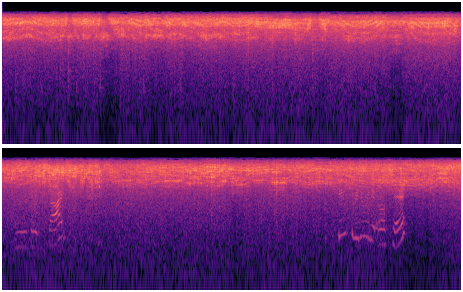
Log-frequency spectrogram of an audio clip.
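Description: steam hissing

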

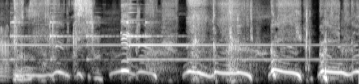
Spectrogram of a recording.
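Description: bell rung repeatedly

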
